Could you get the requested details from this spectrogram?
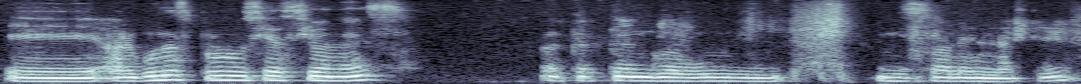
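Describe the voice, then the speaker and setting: A man on a live stream explaining liturgical languages in casual talk, pausing often to search for words and reading sample prayers slowly. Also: mid-range voice, steady tone, mellow, rough recording.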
